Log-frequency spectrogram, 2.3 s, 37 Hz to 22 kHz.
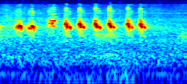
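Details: Great reed warbler in song around Voronezh, Russia, 2012: a short phrase of about nine rasping, grating notes, evenly spaced and delivered fast and loud.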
